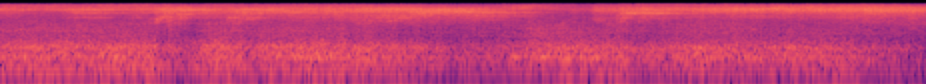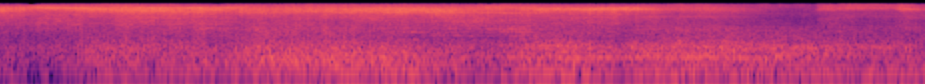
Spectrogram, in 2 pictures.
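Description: Freight train of autorack cars rolling past at close range, steel wheels on the rails with a steady high squeal over the rumble. The sound eases off near the end as the last cars go by.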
